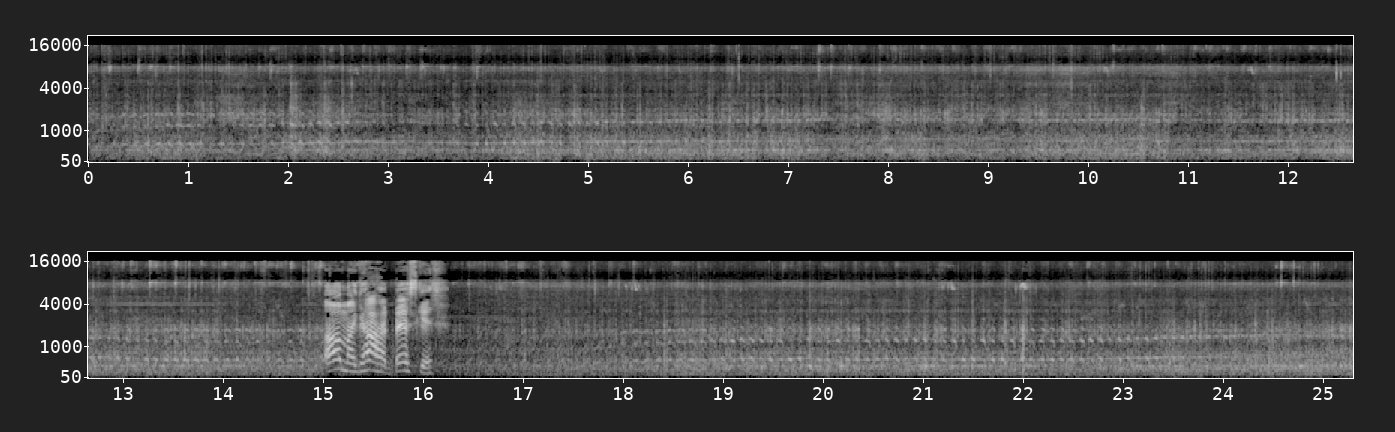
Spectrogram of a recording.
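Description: Skateboard wheels roll steadily over rough pavement.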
